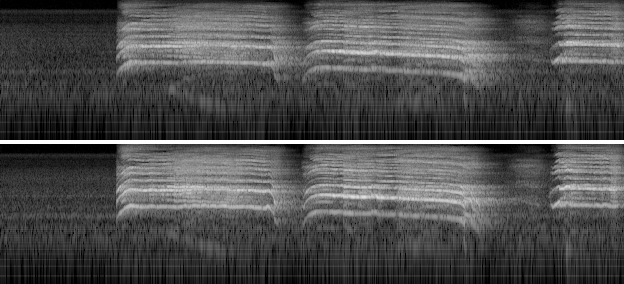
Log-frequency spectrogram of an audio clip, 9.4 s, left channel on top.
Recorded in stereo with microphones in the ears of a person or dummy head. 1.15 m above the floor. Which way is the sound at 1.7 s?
60° right (ahead or behind).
